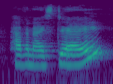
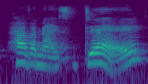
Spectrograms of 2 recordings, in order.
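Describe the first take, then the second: First: The pitch rises at the end. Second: The pitch falls at the end. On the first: The speaker calls it wrong. "I'm not going to say" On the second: The speaker calls it right. "I'm still going to emphasize the word day, but I'm not going to make my pitch go up"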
